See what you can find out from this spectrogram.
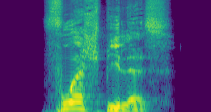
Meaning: genitive singular of Vorspiel
- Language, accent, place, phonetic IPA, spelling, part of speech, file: German, Germany, Berlin, [ˈfoːɐ̯ˌʃpiːləs], Vorspieles, noun, De-Vorspieles.ogg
